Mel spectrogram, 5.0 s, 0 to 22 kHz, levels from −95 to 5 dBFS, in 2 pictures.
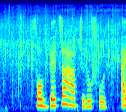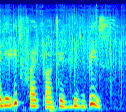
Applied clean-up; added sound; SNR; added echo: none; Frying (food); 19 dB; none.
